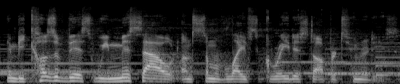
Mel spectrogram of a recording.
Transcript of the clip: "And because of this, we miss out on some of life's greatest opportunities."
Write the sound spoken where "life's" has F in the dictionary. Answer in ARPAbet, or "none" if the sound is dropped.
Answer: F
